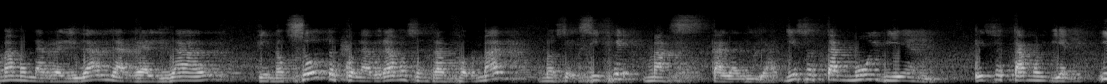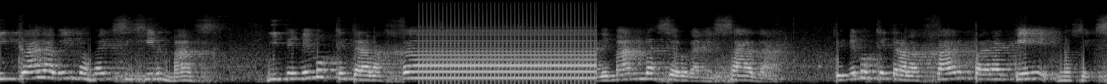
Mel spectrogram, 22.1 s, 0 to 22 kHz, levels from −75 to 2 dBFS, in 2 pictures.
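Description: At 15.26 s the system hangs while the audio hardware keeps cycling through its ring buffer, a system hang loop. One 40 ms slice repeats 44 times until 17.04 s, so the sound collapses into a hard, rattling stutter at 25 Hz.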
